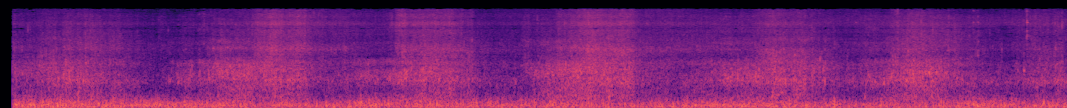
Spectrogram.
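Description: Wind buffeting the microphone, over small waves lapping at the shoreline.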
